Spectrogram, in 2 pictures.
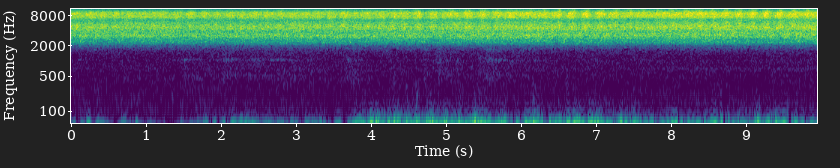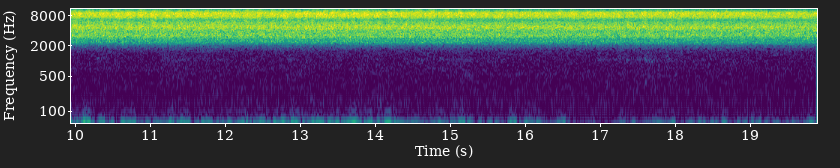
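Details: Cicadas singing in a summer park: a dense, steady high-pitched buzzing chorus with a fine shimmering pulse throughout, and a low rumble of wind or traffic swelling in the middle.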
